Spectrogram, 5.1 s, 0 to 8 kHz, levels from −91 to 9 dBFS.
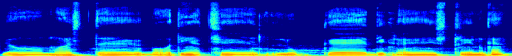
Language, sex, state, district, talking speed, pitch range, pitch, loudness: Hindi, male, Chandigarh, Chandigarh, 130 wpm, 130-135 Hz, 135 Hz, -14 LUFS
